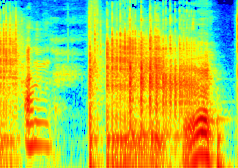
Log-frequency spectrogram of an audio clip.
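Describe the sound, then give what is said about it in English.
A quick flurry of role-playing game dice clattering and tumbling across a desk as people roll for initiative, with sharp rattling clicks, while people talk and murmur alongside. “What does it say about us that we all had our eight. Dungeons and Dragons dice?”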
